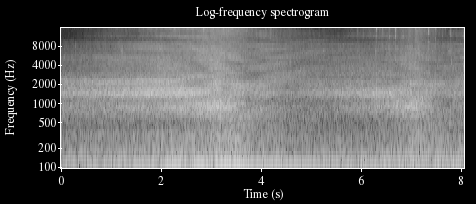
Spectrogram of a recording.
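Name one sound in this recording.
Cars drive by on a road.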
